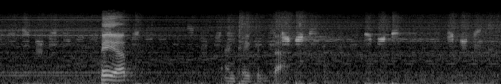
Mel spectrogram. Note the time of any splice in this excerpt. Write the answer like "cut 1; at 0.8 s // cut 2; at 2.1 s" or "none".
none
